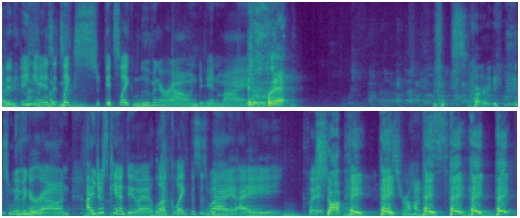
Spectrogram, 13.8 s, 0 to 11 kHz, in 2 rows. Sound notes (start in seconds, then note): 3.2 cough; 4.6 laughing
